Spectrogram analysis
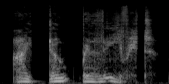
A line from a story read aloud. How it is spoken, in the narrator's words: whispered Urath, as reports of secure battlefields chimed in from all across the ravaged world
